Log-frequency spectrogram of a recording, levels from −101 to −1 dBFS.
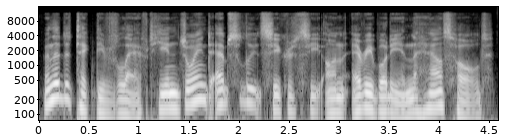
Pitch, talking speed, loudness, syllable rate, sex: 125 Hz, 170 wpm, -18 LUFS, 6.5 syllables/s, male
